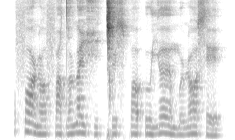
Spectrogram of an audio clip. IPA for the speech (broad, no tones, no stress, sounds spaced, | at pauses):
f ɔ ɳ ɔ f ɛ dˤ y ɳ i x i ǀ y s p ɔ ʔ u j əː m u ɳ ɔ s e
